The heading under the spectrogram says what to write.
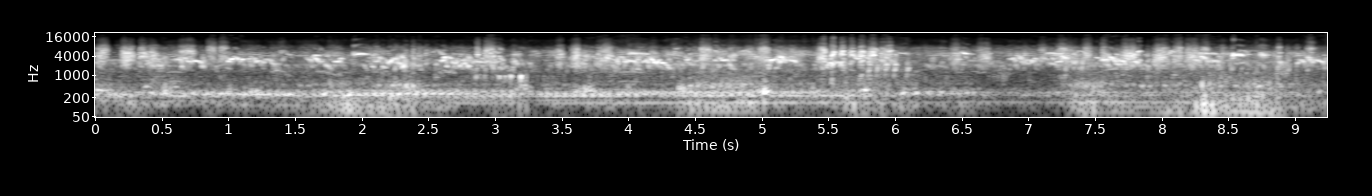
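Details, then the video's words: Pet budgies eating seeds; a flock's nonstop high chatter of squawky chirps and warbles, with a faint low hum underneath. "My beautiful budgies eating seeds birds chirping sound"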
